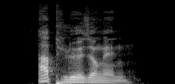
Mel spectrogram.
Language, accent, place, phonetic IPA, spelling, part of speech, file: German, Germany, Berlin, [ˈapˌløːzʊŋən], Ablösungen, noun, De-Ablösungen.ogg
- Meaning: plural of Ablösung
